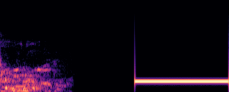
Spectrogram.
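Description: A man's voice trails off in the first third; after a brief silence a single steady electronic beep tone starts past the middle and holds level, the test-card tone played over a TV test pattern as an edit transition.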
